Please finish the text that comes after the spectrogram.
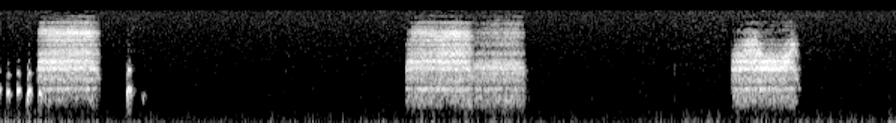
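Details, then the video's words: Barn owl nest in Cabañeros National Park, Spain, with a female and chicks aged one and four days, prey delivery time: three drawn-out harsh hissing screeches spaced about two seconds apart, with a couple of brief clipped notes. "¡CEBA PRECIOSA! y explícita 😬 - Lechuza común -"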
